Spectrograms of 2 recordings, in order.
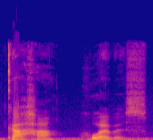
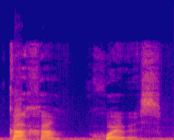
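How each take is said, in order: First: "caja, jueves" with J as the soft H in house. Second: "caja, jueves" with J as a strong rasped kh. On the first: Spanish teacher showing Latin American accent, "caja, jueves" with soft H for J. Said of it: "as an H in house". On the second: Spanish teacher showing Spain's variant, "caja, jueves" with strong kh for J. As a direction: say the J in "caja, jueves" hard at the back of the throat. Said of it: "Letter J sounds mostly strong". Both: Shown as a demonstration.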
